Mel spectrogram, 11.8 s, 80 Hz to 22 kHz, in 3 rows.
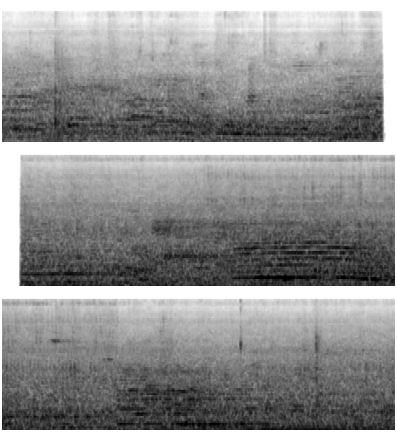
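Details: Local bulls ready for slaughter at the Geulumpang Payong livestock market, 8 May 2021. Low, drawn-out moos rise from a busy market around the middle and toward the end, over steady crowd chatter and general bustle.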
